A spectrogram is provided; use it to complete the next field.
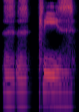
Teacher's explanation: Using the z sound with vibration, like in the word zebra.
